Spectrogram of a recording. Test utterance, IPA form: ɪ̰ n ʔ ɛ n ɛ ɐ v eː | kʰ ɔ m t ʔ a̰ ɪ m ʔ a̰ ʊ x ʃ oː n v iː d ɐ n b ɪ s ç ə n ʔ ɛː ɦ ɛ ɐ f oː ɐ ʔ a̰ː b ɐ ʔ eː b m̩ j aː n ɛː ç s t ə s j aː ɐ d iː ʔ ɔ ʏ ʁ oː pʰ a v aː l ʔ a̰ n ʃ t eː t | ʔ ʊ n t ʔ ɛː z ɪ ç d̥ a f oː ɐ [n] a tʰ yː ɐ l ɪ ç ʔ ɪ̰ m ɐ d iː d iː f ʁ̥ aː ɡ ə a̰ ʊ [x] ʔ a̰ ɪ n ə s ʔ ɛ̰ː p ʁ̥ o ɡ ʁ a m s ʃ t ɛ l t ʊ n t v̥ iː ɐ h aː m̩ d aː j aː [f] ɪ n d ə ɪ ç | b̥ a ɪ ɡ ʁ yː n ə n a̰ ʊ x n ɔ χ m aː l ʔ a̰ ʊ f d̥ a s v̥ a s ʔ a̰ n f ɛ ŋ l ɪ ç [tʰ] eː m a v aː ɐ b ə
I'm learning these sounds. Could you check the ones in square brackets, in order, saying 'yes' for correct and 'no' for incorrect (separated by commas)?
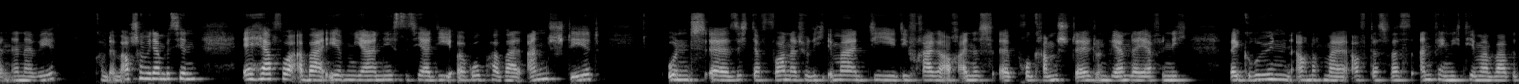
yes, yes, yes, yes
